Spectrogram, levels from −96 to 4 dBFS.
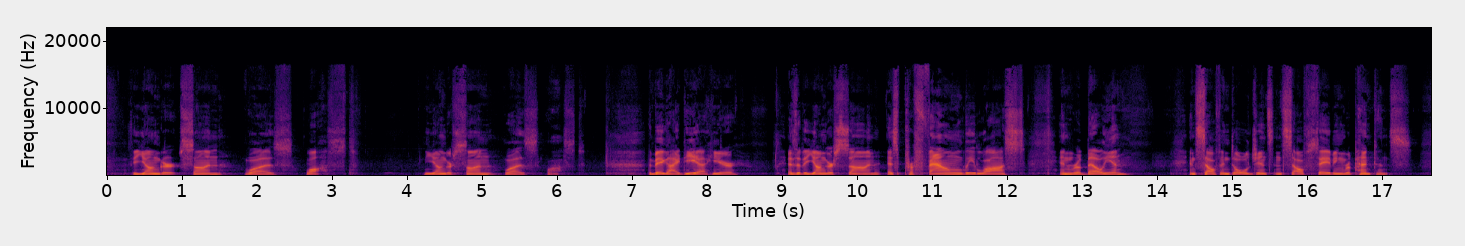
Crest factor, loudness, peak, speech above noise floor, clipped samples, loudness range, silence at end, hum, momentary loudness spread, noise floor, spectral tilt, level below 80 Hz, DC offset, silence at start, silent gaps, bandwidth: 22 dB; -34 LUFS; -14 dBFS; 38 dB; under 0.1%; 6 LU; 0.3 s; none; 17 LU; -73 dBFS; -4 dB/octave; -82 dBFS; under 0.1%; 0.35 s; none; 16.5 kHz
